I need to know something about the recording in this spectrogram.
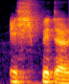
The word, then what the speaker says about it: später: später স্পেটার, একটু আগে বলছিলাম যখন এসপি একসাথে শুরু, শব্দের শুরুতে বসবে তখন এটা শ এর মতো উচ্চারণ হবে।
